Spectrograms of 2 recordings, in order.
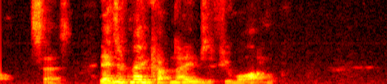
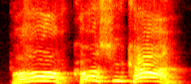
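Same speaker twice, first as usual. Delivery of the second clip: much higher, louder breezy retort; cheery mock assistant; 8 dB louder than usual. Assistant answering the pharmacist, chirpy high retort. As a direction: brush the scolding off, chirpy and high.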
